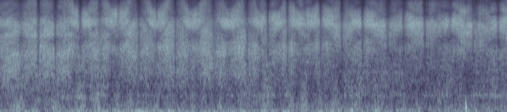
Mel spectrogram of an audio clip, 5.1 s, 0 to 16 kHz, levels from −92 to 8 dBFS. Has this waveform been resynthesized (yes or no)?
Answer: no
